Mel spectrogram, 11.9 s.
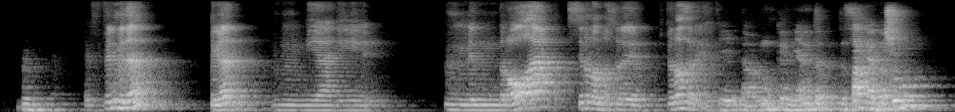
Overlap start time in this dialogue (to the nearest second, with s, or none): none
